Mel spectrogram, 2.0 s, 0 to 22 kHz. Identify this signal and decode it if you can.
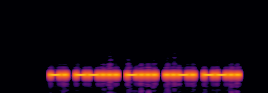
Morse code, heard as a keyed tone, about 53 wpm, 700 Hz. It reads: N7BFZ
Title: USA Call Signs - 5 Characters - Repeated 2x - 50wpm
